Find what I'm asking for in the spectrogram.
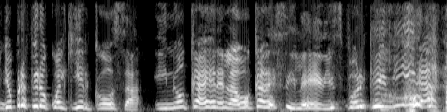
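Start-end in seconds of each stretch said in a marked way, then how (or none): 3.4-4.5 higher, louder, slow, through laughter; laughing. Real, not acted. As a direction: laugh the words out. Laughing over gossip remark. (riéndose a carcajadas)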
